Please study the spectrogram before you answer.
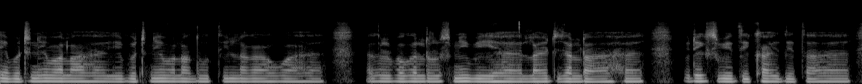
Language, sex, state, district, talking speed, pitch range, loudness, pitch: Maithili, male, Bihar, Supaul, 180 wpm, 130-135 Hz, -30 LUFS, 135 Hz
